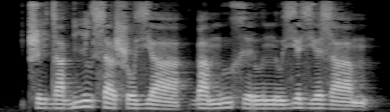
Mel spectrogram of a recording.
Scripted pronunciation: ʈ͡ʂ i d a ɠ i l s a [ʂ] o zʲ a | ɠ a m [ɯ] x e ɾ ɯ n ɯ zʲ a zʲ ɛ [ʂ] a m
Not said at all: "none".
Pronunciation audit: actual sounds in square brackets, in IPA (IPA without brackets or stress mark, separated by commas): ʂ, ɯ, z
